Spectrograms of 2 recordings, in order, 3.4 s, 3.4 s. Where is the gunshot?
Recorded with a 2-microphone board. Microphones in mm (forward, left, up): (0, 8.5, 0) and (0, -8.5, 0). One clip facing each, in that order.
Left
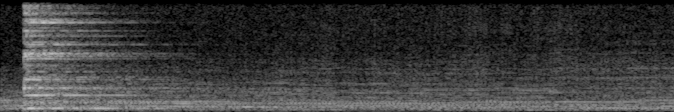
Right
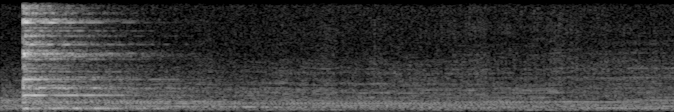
I don't hear a gunshot.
